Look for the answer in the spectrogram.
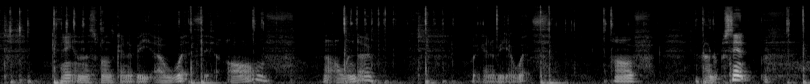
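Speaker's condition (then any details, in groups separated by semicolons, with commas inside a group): No condition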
